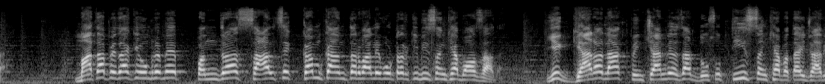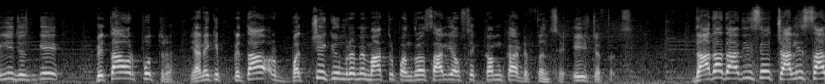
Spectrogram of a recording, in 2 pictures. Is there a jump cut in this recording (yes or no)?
yes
